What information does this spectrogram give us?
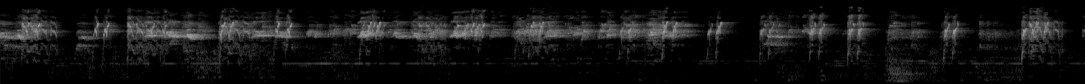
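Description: Parrotlet chicks keep up a dense, high chattering of squeaky, buzzy chirps in rapid bursts, with a faint steady hum in the background.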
